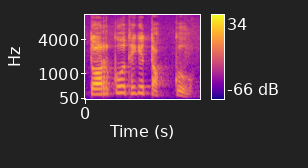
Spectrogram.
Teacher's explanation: পরবর্তী ক এর প্রভাবে র টা ক তে পরিণত হয়ে গেছে অর্থাৎ পরবর্তী ব্যঞ্জনের প্রভাবে পূর্ববর্তী ব্যঞ্জনটা পরবর্তী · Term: পরাগত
